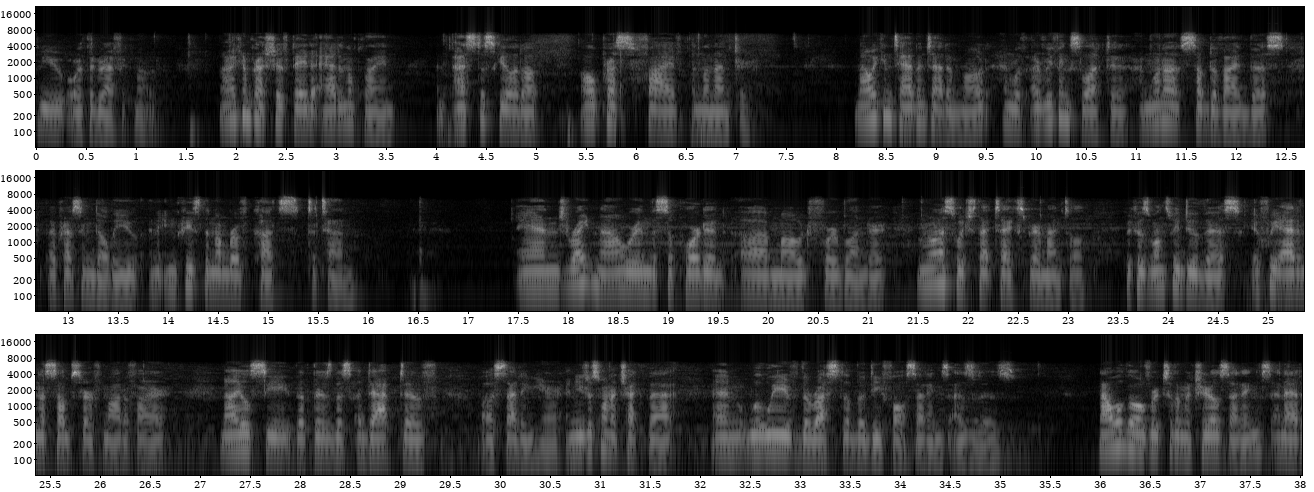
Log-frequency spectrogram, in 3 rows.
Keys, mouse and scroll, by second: 1.8 shift+a, 4.2 s, 8.7 Tab, 11.2 w, 16.6 Tab.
